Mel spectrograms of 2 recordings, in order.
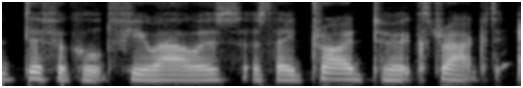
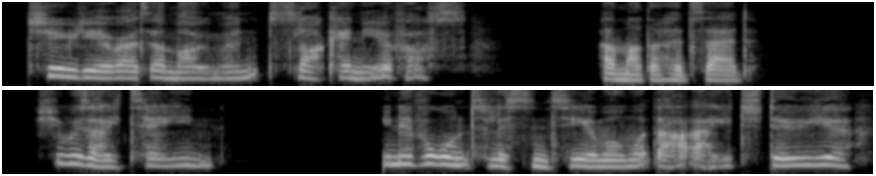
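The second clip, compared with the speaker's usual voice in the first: put-on Yorkshire accent; 4 semitones higher than usual. Grieving mother in Yorkshire voice.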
